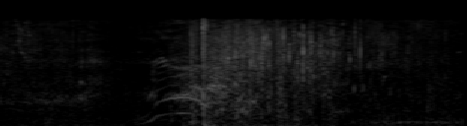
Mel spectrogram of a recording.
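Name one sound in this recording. A heavy blow thuds against a body.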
